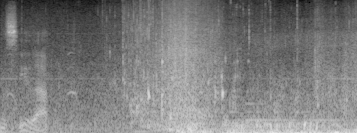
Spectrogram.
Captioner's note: water splashing; bubbles gurgling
